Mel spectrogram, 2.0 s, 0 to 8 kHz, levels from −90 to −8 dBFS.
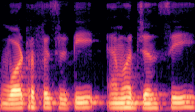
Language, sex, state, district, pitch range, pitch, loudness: Telugu, male, Andhra Pradesh, Anantapur, 120-130 Hz, 125 Hz, -17 LUFS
